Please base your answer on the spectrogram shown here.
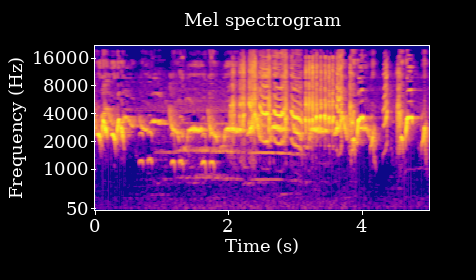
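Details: Chinese hwamei in morning song practice, delivering a rich, rapid stream of whistles, trills and harsh chattering notes, with short low tones underneath early on and sharp clipped notes at the close.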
